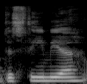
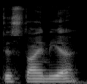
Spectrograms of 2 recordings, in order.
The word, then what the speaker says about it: dysthymia: But I just feel really lazy and not like officially depressed, but just low energy and kind of what they call dysthymia, or some people pronounce it dysthymia, which isn't true depression, but it's just this sense of tremendous blah.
